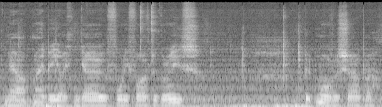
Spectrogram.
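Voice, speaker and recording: A man's voice: fairly low pitch, monotone, unhurried, darkish tone. A man giving casual gameplay commentary, thinking aloud in a rambling way with a slightly scratchy early-morning voice. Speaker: gaming channel host. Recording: distant mic, faint background noise.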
